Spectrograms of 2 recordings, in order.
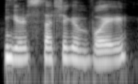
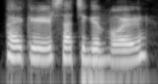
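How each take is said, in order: First: Put-on a light Scottish accent, praising the dog; praising Parker the dog in a shaky Scottish accent. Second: Put-on a light Scottish accent, calling the dog by name; a second go at Scottish praise for Parker; naming Parker the dog, then praising him in a Scottish accent. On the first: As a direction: try the good boy line in Scottish. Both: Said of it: "Could I do a good boy in a Scottish accent?".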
